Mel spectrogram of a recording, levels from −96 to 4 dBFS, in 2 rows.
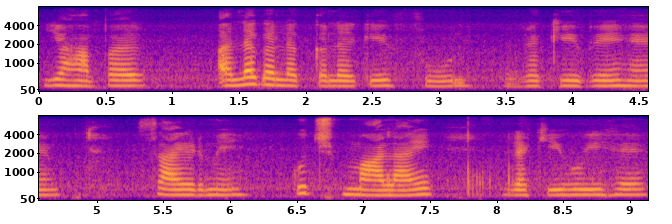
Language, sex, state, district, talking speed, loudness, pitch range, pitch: Hindi, female, Rajasthan, Jaipur, 110 wpm, -19 LUFS, 185-200 Hz, 190 Hz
